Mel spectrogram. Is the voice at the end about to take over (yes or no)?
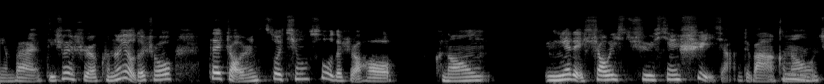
no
